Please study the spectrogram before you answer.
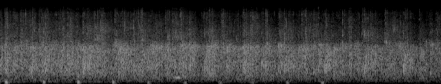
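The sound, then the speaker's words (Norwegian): Audience applause at a preaching event fills the whole stretch: a dense, steady roar of many hands clapping at a constant level, with no voices standing out. “Gi en applaus til det.”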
